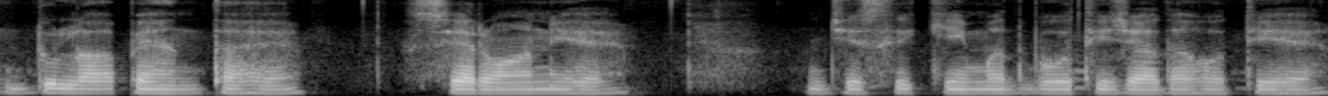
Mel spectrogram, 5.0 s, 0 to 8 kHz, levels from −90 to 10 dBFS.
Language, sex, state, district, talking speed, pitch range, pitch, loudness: Hindi, male, Chhattisgarh, Kabirdham, 145 wpm, 110-120 Hz, 115 Hz, -20 LUFS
